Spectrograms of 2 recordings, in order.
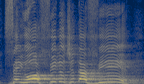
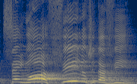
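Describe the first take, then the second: First: Louder first call for the master; crying out. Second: The louder peak, then dropping off; crying out again. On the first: The woman shouting to Jesus for his attention, loud. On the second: The woman calling Jesus a second time, louder at first. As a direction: push the second call harder, then let it fall. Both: Acted. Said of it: "ela começou a gritar".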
